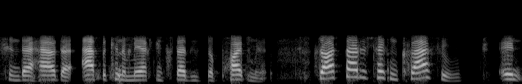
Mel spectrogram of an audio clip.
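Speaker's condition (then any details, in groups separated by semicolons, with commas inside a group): Hearing loss with speech impediment; congenital hearing loss, umbilical cord wrapped around neck at birth, hearing aids since 15 months; wears hearing aids, learned sign language at four; speech impediment caused by hearing loss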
